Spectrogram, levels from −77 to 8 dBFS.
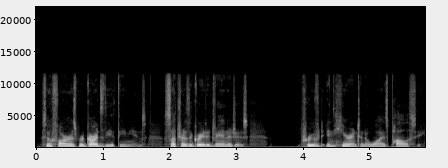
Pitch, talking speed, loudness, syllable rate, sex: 140 Hz, 175 wpm, -18 LUFS, 6.2 syllables/s, male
